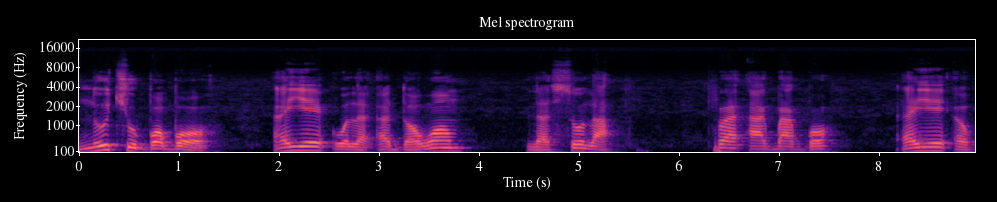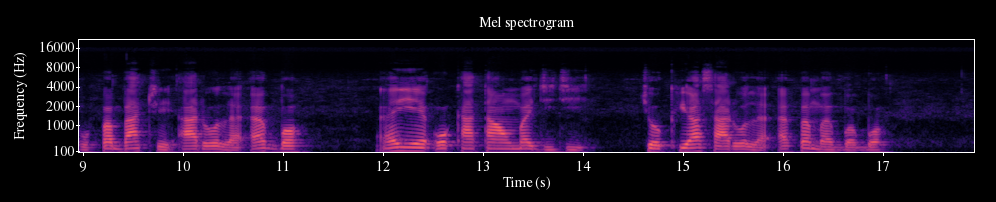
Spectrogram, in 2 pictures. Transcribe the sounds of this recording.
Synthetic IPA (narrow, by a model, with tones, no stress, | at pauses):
nũ˦t͡ʃu˦bɔ˨bɔ˨ | ə˦je˦wo˨lə˨ʔə˨d̪ɔ˨wɔ˦m | lə˨so˦la˨p̚ | ɸə˦ʔa˨ɡ͡ba˨ɡ͡bɔ˦ | ə˦jɛ˦ʔə˨ɦu˨ɸə˦ba˦t̪ɾi˨ʔa˨ɖo˦lə̰˨ʔə˦ɡ͡bɔ˦ | ə˦je˦wʔo˦ka˦t̪ã˦wo˦mə˦d͡ʑi˨d͡ʑi˨ | t͡ʃo˦ki˦a˦sa˨ɖo˦lə̰˨ʔə˦ɸə˦mə˨ɡ͡bɔ˨ɡ͡bɔ˦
